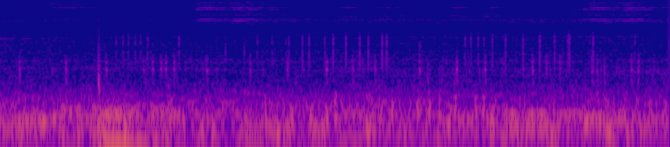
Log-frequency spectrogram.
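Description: Dark sound-design soundtrack: a dense low rumble scattered with faint crackling clicks, with a heavier low throb about a second in.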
